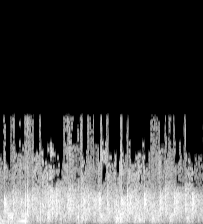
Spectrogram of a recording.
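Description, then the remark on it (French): A crowd applauds steadily, dense overlapping claps forming a continuous loud rush that holds its level for the full few seconds, with no pauses or talk. “Là, on applaudit.”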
